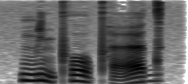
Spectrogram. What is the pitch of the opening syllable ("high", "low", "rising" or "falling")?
falling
